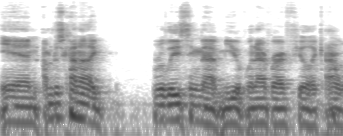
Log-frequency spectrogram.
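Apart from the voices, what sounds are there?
No everyday noises stand out.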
